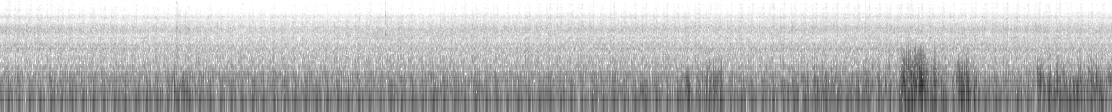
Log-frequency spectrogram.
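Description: A small engine running steadily at idle, with a fast even pulse. A few louder muffled noises come over it about three-quarters of the way through.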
